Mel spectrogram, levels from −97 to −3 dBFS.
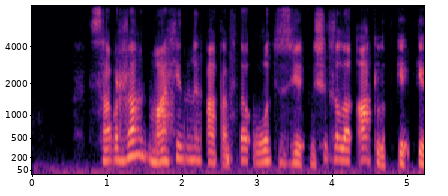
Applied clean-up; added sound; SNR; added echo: neural diffusion model UNIVERSE++.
